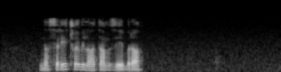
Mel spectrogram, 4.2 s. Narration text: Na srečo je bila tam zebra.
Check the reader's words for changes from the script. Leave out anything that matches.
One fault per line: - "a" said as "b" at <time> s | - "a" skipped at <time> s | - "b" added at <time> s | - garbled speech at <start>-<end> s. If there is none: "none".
none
